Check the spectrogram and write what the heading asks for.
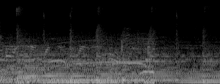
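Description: Background music score: sustained low held tones, with a higher note sliding in pitch partway through.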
